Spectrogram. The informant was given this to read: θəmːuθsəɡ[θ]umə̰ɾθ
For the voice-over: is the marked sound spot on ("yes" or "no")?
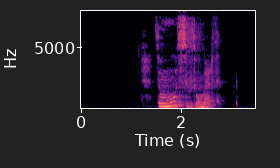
yes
